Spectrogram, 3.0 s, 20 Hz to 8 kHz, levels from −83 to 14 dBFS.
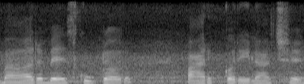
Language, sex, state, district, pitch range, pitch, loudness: Gujarati, female, Gujarat, Gandhinagar, 180-195 Hz, 190 Hz, -18 LUFS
